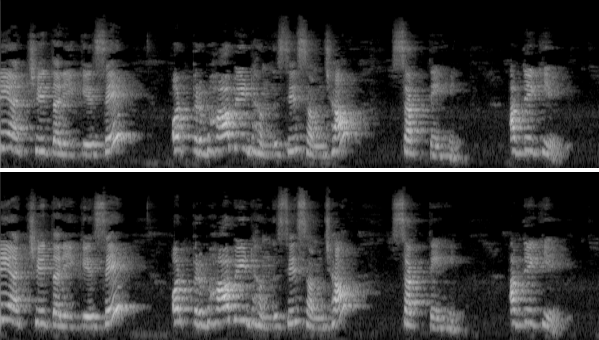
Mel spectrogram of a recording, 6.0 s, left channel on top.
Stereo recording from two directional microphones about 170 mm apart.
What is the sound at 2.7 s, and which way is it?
Speech, 30° right (ahead or behind).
